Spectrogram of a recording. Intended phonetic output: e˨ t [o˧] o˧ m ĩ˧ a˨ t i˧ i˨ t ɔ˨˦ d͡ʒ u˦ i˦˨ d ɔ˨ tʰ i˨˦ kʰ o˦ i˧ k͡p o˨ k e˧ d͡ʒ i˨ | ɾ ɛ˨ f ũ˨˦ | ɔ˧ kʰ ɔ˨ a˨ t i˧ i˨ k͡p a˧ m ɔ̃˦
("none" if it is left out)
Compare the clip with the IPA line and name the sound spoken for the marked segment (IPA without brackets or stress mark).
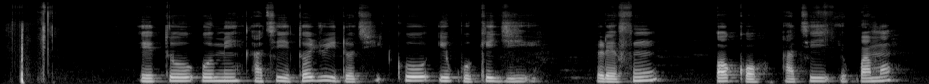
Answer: o˧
